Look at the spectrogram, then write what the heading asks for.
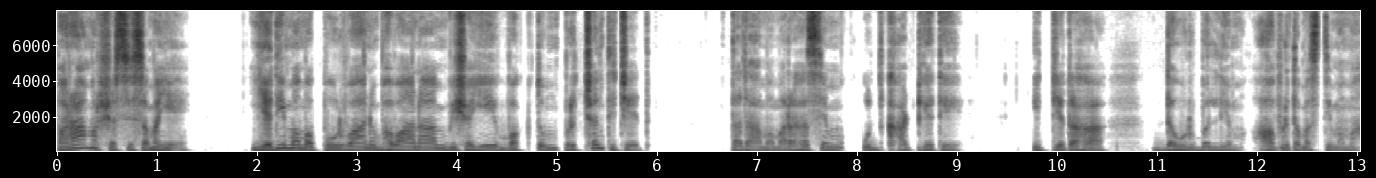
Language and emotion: Sanskrit, fearful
